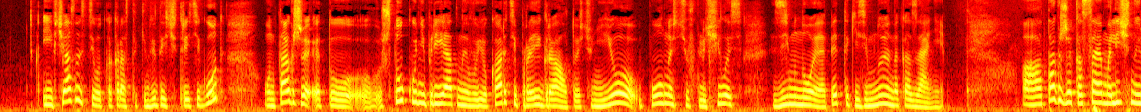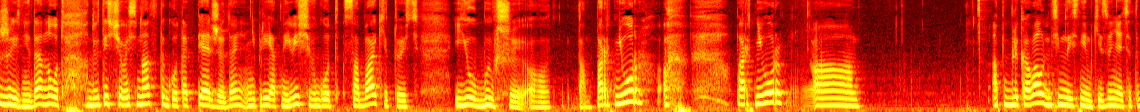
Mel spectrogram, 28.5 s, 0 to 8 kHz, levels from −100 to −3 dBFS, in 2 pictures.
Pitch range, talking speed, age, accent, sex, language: 175-220 Hz, 120 wpm, 20-39, native, female, Russian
